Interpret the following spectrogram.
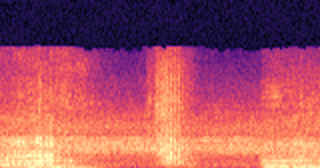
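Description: A short, rough roar-like cry that fades over about half a second, followed by a brief breathy hiss about a second later.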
